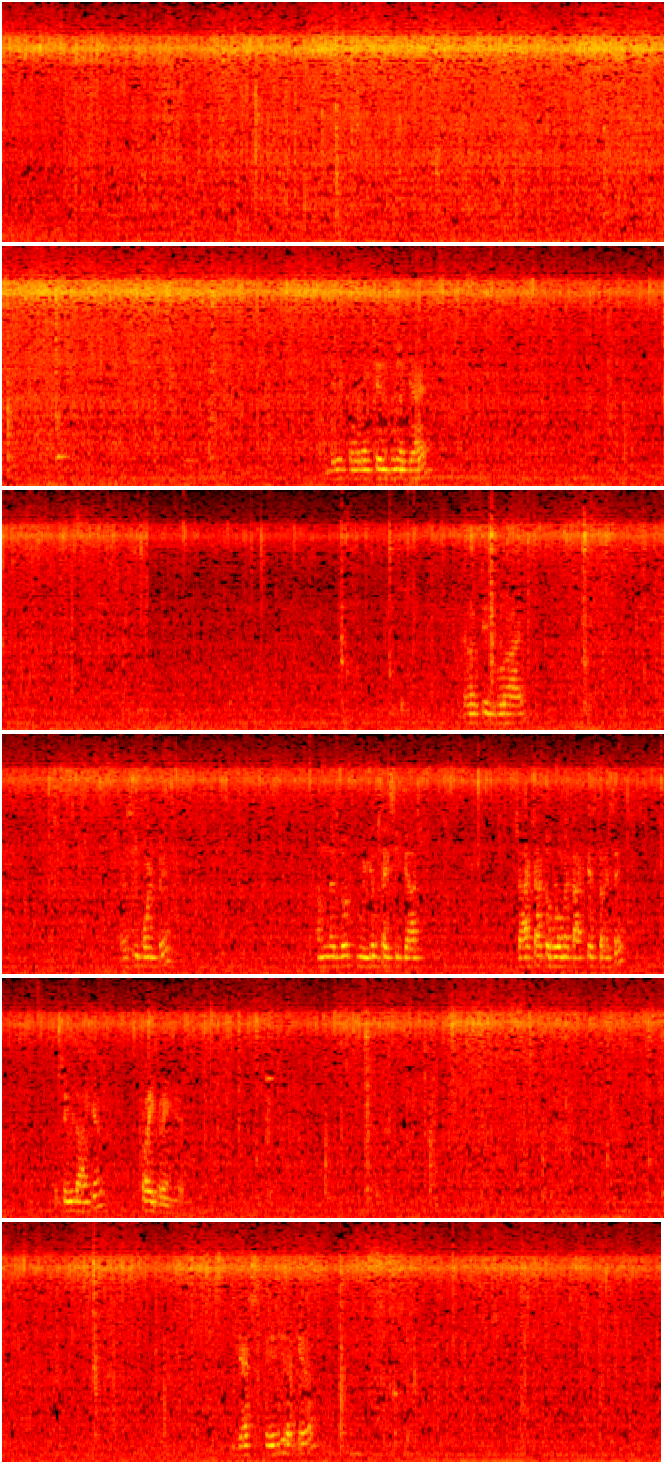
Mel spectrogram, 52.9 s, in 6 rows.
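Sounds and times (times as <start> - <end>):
okra deep-frying in oil: 0.0 - 52.9.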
